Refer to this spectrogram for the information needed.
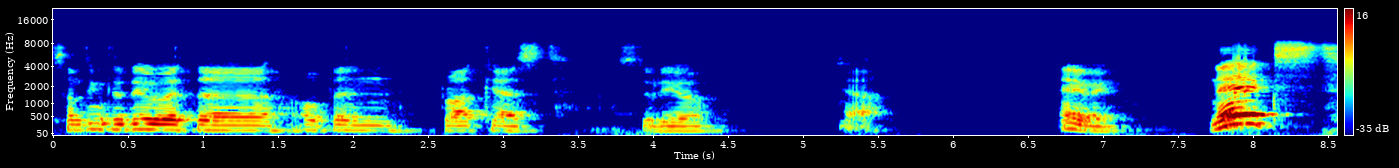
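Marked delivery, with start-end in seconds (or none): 7.7-8.6 sudden, too loud, high-pitched blurted voice. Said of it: "I said that loud".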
